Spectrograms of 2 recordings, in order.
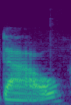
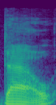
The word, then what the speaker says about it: Tao: bring the principles of Tao into your everyday life, everyday living. I guess I have to start saying Tao instead of Tao. Yes, it is pronounced like a D.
